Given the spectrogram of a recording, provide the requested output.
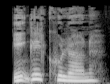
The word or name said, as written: enkelte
